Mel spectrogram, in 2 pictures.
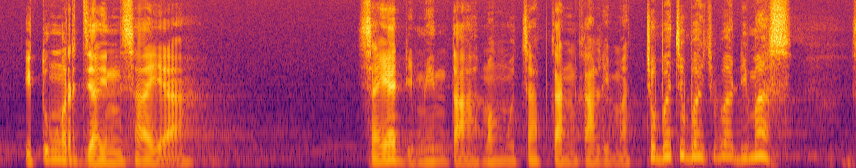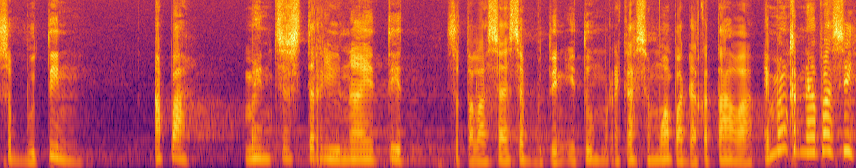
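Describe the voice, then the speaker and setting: With a strong Javanese accent, a man talks at a moderate pace in a fairly high, somewhat breathy voice. His intonation is lively. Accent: strong Javanese (medok). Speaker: pastor. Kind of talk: sermon.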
